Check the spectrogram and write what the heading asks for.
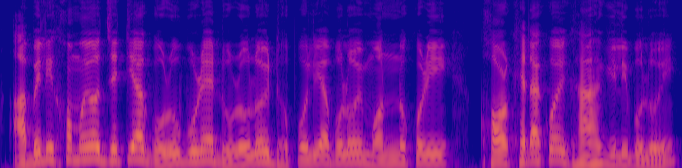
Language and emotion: Assamese, neutral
